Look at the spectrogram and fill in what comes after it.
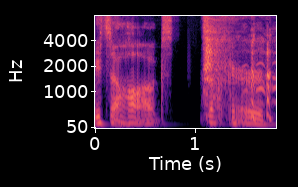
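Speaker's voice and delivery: panicked, alarm-struck blurted exclamation. Retelling a friend's words after he caught a fish, imitating his panicked voice. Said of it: "he had this panic in his voice".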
